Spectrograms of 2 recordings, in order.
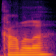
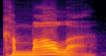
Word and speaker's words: Kamala: They don't say Kamala. They say Kamala. They say it with like emphasis, right?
